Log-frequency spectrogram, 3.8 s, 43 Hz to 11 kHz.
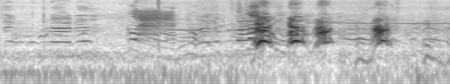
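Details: Tricolor Shetland Sheepdog during agility training, recorded 29 March 2017, giving four sharp high barks in quick succession after a person's voice and a whistle-like tone.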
